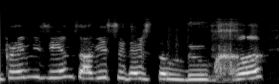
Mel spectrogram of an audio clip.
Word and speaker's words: Louvre: Obviously, there's the Louvre. You gotta say it like that, otherwise you're not really a true Parisian.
